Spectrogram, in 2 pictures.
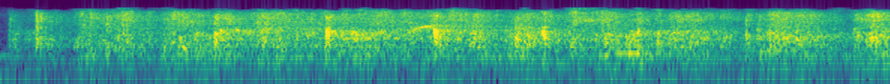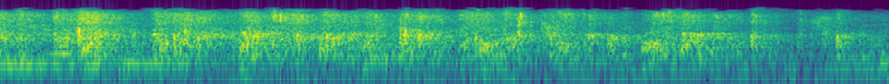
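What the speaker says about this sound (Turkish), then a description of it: "Bir alkışlayalım İl Müdürümüzü." A crowd claps steadily throughout at a schools' medal ceremony in Edirne, dense and continuous applause with faint voices underneath.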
